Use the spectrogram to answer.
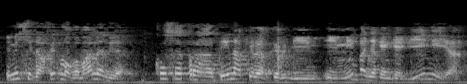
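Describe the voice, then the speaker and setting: A man's voice: high-pitched, expressive, fast talker, bright, forceful tone. An Indonesian man playing an angry, sarcastic boss scolding his staff in a meeting. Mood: indignant, sarcastic. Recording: roomy, echoey, dull lo-fi sound.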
